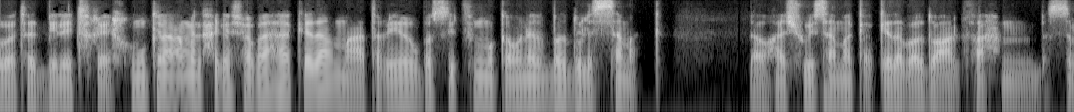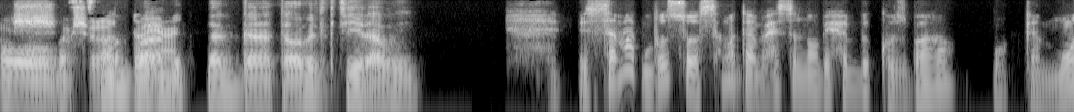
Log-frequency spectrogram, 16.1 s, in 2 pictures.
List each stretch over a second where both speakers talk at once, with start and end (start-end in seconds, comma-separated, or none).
8.1-9.5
